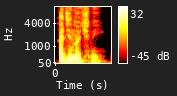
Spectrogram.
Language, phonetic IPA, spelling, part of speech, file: Russian, [ɐdʲɪˈnot͡ɕnɨj], одиночный, adjective, Ru-одиночный.ogg
- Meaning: single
